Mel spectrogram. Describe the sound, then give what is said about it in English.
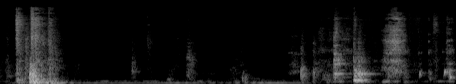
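A door is pulled open with a sharp thunk and rattle to let a 165-pound Great Dane out of a home office, followed by quieter shuffling and clicks, then another burst of louder knocking and latch noise as it swings. “Live at home, letting the dog out.”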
